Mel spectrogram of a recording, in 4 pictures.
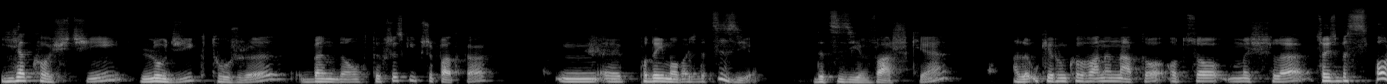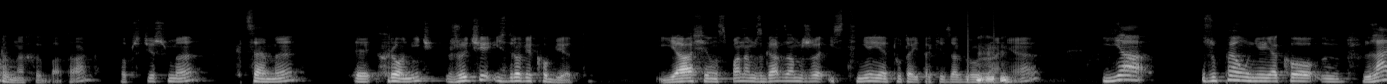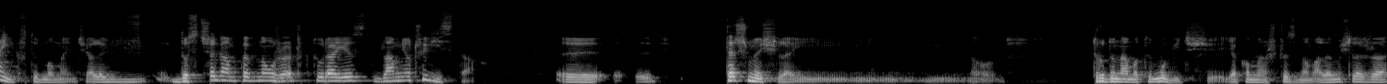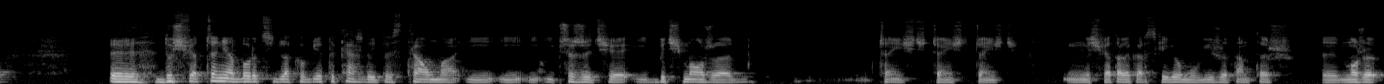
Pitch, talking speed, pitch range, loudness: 130 Hz, 105 wpm, 115-150 Hz, -27 LUFS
